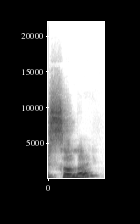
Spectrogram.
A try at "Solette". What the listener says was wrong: Solette. They're not French. You actually pronounce all the words, letters.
